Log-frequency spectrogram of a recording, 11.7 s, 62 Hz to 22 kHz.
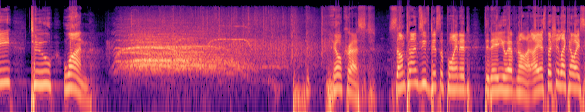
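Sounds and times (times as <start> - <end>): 
speech: 0.0 - 1.9, 6.1 - 11.6
large crowd cheering with whoops and shouts: 2.1 - 7.1
large crowd applauding: 2.1 - 7.5.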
